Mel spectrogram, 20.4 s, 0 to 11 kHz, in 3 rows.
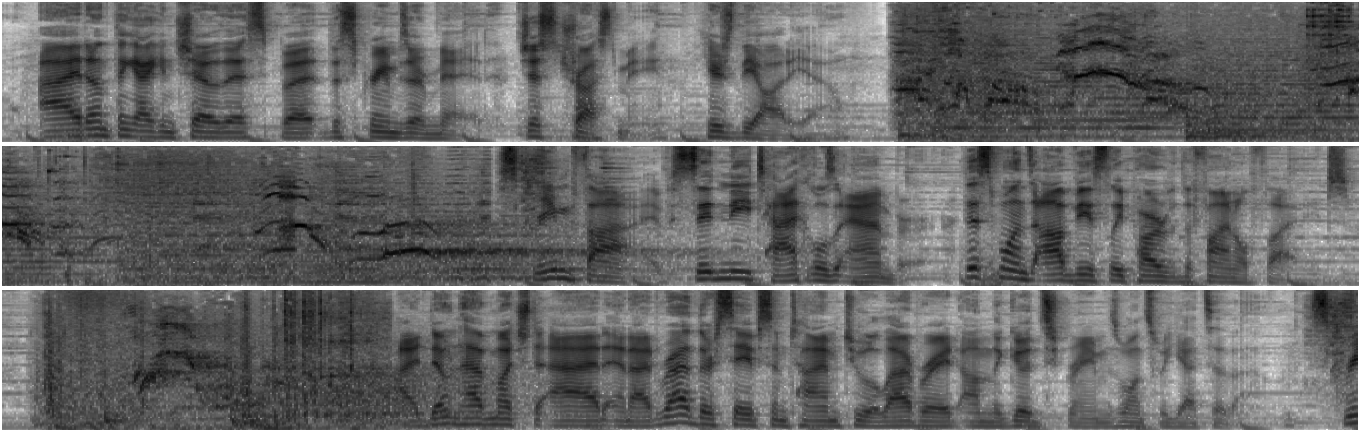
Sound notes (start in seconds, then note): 6.6 screams; 14.2 screams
